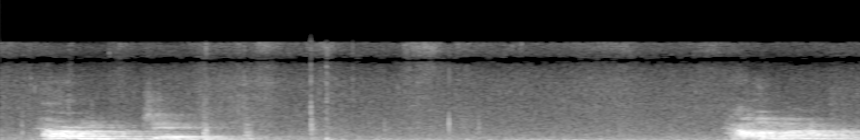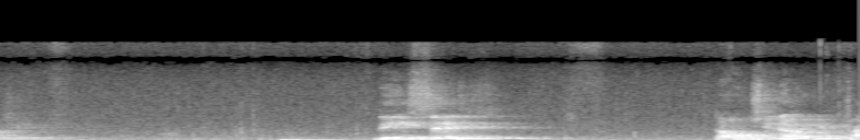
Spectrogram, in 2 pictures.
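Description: A middle-aged man preaches through a microphone in bursts, with pauses, in a room with a slight echo.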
